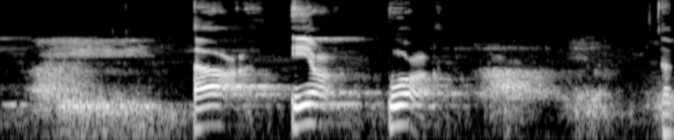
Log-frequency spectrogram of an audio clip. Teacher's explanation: پہلے حمزہ کی آواز آئے گی، پھر عین کی طرف وہ مائل ہو جائے گی وسط حلق کی طرف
